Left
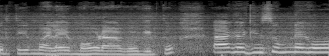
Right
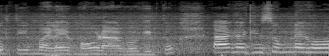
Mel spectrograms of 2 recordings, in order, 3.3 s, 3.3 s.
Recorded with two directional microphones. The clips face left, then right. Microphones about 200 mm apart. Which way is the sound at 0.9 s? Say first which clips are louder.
Left 4 dB; 25° left (ahead or behind).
